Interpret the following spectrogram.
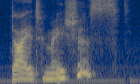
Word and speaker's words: diatomaceous: Diatomaceous? Pronounce.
